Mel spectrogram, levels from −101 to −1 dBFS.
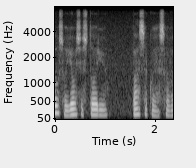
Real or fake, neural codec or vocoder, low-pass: real; none; 7.2 kHz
